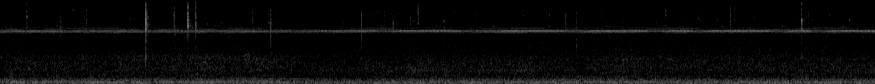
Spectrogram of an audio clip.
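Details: On an autumn night by a garden bonfire, insects keep up an unbroken high-pitched ringing drone, while the fire snaps and crackles in scattered sharp clicks over a low background rumble from distant cars.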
